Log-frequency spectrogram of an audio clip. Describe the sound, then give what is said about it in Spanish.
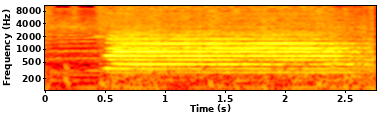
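A train comes out of a tunnel sounding its horn: a loud, sustained multi-tone blast that starts abruptly over a low rumble and holds steady to the end. “Me marcho, que ya está saliendo el tren del túnel.”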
